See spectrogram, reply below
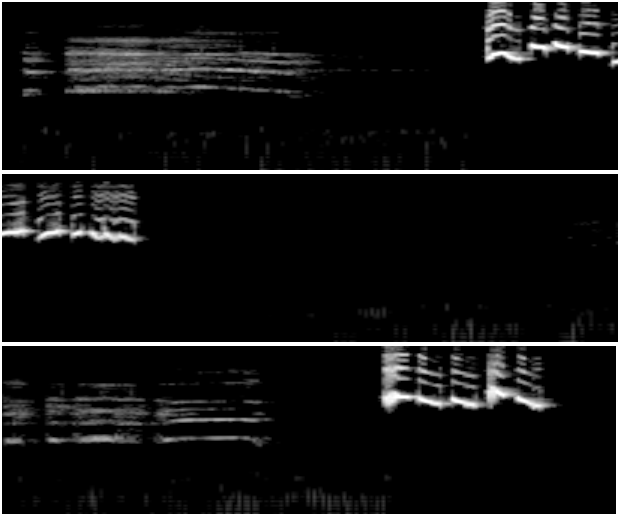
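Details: Orange-headed thrush from Singaraja, North Bali, Indonesia, singing as a lure to make other birds sing. Two loud bursts of high, clear whistled notes rise and fall rapidly. Between them come lower, drawn-out harmonic calls over a steady low rumble.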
